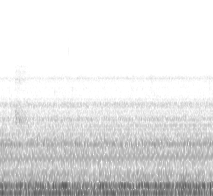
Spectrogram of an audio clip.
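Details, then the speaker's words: Diesel heater after carb cleaner was forced through the fuel line to clean the atomizer screen (first start gave explosions); on restart it ignited first try, no white smoke; steady even hum, no pops, surges or misfires; normal running. "I hear it running. No white smoke."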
